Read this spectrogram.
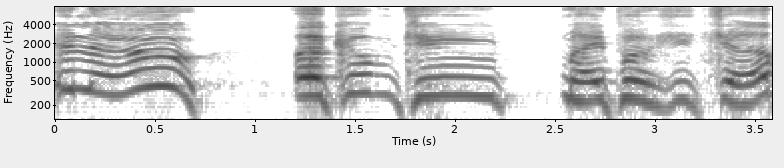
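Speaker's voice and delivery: put-on very high-pitched, very old ancient wizard voice. Voicing an old potion-shop owner welcoming the group to his shop, very old man voice. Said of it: "really old. He kind of looks like a wizard".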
